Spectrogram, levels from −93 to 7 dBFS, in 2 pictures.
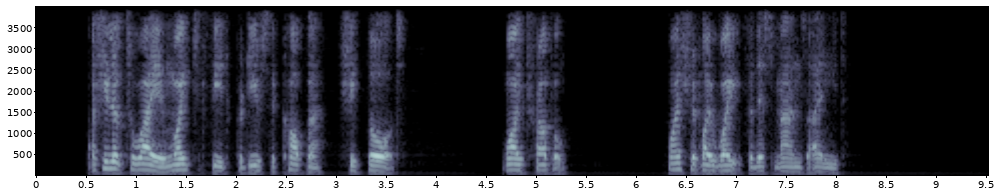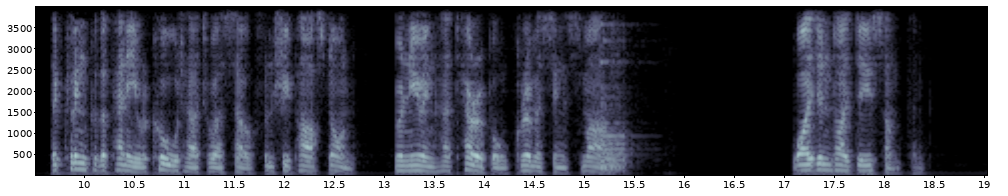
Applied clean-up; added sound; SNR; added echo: neural mask model RNNoise.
